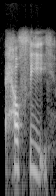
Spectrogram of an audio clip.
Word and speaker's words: healthy: Okay, so remember this, healthy. So remember to pronounce the E part.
